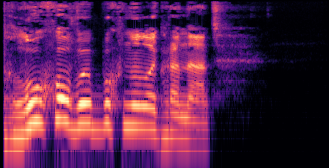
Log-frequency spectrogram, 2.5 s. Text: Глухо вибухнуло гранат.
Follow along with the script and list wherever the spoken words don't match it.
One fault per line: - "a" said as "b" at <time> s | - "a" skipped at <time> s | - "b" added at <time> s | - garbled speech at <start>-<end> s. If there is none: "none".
none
